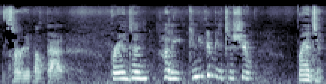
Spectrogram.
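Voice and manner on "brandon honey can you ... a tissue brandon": calling out. Real, not acted. Calling son for tissue.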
